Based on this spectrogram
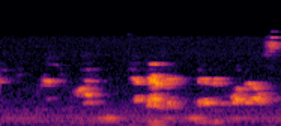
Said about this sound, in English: I think it might just be a bird outside. We have the door open.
